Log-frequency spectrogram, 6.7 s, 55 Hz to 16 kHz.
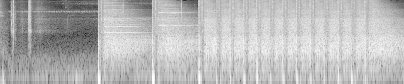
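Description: Glock 19 9mm pistol with a Radian Ramjet barrel and Afterburner compensator fired: two single shots about a second apart, with a metallic ring after them, then a fast string of shots at about four a second that stops shortly before the end.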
